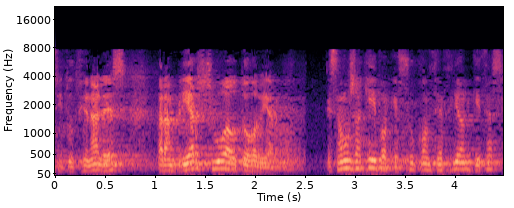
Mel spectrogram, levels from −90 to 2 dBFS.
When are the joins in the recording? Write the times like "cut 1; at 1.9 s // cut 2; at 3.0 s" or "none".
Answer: cut 1; at 2.5 s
